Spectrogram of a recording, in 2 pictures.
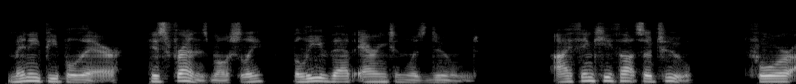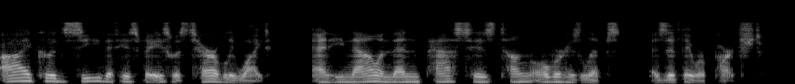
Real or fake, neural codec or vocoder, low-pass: real; none; 7.2 kHz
